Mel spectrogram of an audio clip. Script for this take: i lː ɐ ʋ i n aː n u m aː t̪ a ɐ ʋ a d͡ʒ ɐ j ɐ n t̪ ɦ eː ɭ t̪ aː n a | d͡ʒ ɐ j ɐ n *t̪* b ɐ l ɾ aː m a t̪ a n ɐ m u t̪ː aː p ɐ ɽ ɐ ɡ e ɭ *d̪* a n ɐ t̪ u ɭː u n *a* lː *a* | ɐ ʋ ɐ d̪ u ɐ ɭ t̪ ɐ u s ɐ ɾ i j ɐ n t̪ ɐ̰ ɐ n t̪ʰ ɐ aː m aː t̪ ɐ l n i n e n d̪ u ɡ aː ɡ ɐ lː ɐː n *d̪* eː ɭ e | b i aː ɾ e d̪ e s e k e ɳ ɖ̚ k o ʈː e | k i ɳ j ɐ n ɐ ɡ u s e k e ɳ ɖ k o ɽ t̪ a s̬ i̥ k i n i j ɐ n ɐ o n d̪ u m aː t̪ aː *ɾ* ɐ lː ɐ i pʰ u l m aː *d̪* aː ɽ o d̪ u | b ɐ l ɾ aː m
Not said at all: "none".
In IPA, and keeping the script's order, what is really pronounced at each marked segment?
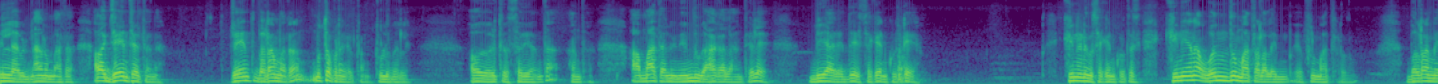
t̪, t̪, ɐ, i, t̪, ɽ, t̪

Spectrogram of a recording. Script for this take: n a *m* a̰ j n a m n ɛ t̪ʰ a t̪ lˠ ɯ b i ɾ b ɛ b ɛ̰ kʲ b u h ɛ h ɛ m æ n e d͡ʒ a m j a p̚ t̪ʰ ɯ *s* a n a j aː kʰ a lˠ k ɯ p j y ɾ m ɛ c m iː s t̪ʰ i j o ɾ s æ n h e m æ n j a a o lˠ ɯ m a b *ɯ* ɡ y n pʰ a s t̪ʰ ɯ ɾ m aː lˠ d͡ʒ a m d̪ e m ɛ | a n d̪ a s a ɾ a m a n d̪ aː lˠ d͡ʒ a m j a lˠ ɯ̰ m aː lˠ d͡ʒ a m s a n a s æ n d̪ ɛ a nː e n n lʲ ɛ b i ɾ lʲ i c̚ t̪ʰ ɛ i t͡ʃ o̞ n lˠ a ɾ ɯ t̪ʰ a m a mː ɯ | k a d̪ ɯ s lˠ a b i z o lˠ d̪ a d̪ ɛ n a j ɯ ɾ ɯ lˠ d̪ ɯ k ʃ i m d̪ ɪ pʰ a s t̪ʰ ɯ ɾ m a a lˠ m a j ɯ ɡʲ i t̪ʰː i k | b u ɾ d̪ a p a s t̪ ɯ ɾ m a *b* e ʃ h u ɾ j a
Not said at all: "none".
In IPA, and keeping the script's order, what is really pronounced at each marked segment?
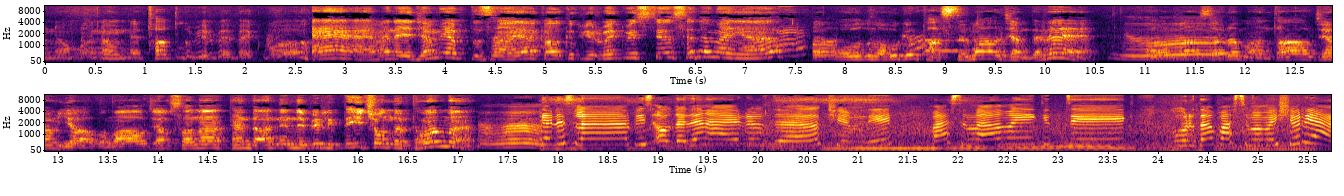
m, s, u, m

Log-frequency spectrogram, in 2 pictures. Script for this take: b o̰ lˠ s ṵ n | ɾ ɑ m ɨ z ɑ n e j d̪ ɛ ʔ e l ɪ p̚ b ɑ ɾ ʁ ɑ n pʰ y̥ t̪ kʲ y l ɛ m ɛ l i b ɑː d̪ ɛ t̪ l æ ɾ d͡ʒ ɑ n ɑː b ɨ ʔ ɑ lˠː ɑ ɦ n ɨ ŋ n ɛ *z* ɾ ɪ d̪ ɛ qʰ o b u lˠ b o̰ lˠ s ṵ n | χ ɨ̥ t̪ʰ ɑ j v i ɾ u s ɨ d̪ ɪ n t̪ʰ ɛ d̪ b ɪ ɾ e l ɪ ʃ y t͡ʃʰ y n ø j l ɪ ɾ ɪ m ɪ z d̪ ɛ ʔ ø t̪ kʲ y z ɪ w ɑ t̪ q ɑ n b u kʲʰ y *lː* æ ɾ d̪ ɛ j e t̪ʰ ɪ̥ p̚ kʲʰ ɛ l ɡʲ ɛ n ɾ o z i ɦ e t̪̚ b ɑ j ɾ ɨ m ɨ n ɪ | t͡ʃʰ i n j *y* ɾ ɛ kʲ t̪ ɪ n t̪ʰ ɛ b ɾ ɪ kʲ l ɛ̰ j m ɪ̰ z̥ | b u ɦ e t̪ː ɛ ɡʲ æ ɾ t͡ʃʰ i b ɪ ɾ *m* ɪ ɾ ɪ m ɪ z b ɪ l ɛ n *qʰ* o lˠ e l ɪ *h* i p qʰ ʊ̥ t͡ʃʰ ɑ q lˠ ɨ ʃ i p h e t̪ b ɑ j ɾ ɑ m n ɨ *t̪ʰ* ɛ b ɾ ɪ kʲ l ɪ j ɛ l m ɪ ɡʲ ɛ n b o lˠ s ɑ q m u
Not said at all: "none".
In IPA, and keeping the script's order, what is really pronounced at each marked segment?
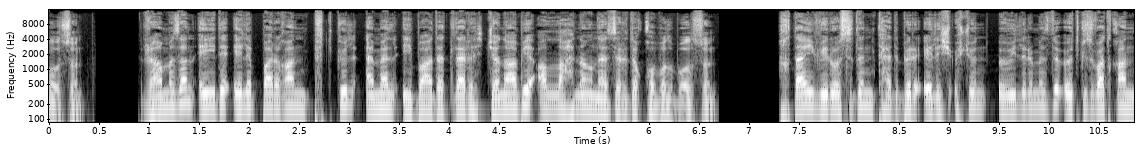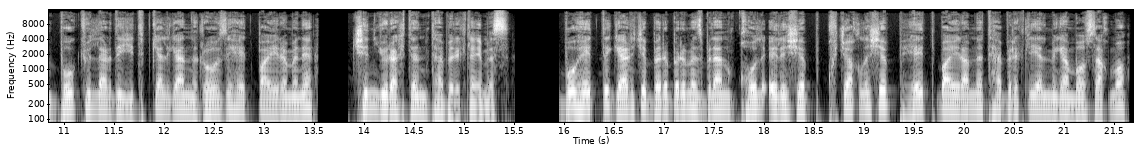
z, lː, y, b, qʰ, ʃ, t̪ʰ

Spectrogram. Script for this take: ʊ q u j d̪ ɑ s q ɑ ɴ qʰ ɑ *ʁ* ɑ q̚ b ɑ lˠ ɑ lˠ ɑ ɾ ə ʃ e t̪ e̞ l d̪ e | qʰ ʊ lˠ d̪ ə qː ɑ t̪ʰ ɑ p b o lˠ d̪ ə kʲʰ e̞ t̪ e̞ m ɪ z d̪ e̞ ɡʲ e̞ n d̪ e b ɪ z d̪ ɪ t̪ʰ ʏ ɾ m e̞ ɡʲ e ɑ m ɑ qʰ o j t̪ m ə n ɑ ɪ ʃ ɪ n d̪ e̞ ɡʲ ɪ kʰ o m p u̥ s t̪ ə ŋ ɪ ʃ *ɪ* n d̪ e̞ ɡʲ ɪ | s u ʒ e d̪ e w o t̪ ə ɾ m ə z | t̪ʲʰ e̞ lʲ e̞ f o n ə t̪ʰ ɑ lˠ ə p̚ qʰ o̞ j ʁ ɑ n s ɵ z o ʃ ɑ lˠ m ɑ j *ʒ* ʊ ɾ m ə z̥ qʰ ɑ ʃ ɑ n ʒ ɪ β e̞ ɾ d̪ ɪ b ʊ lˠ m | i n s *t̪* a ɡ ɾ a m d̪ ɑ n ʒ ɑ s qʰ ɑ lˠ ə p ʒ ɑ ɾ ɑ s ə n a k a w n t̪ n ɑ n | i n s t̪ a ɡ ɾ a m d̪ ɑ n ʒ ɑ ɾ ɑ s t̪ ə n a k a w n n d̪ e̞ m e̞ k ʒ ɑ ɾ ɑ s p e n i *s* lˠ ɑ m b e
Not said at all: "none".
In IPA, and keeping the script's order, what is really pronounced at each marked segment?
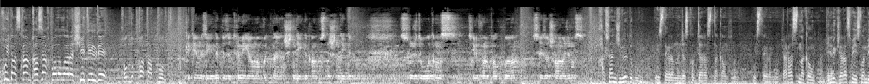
z, ɪ, ʒ, t̪, s

